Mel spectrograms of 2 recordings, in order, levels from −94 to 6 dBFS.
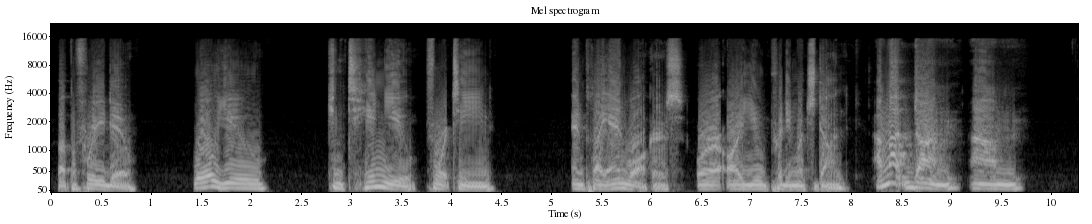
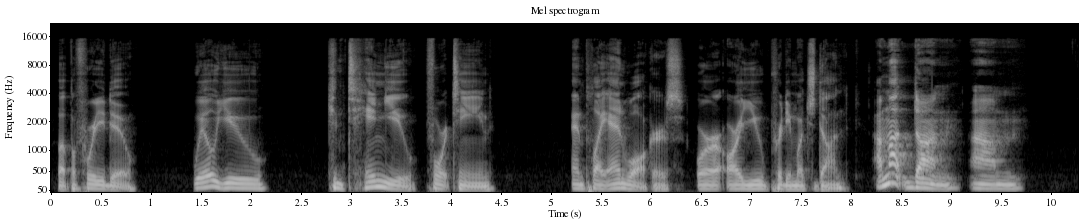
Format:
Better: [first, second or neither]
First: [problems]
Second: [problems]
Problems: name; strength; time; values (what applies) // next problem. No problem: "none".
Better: second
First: distortion; heavy; 22% of the sound clipped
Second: none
